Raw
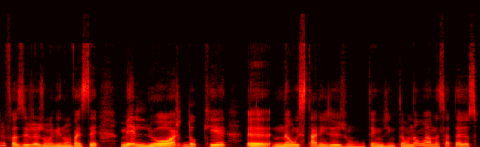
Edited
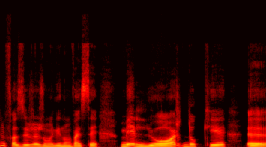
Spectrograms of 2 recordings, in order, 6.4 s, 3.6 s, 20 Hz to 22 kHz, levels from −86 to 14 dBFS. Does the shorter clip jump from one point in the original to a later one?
no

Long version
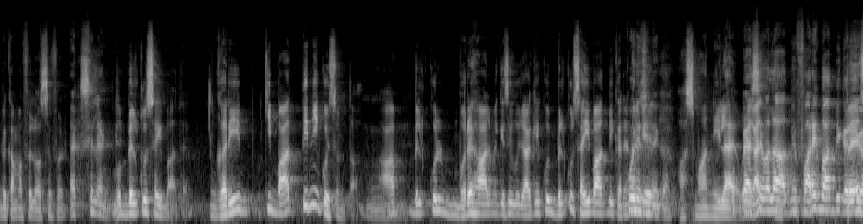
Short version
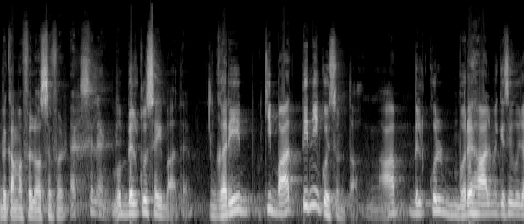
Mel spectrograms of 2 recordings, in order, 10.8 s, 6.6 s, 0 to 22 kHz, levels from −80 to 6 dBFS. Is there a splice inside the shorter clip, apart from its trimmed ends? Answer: no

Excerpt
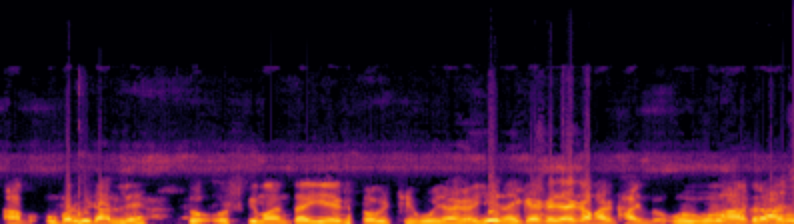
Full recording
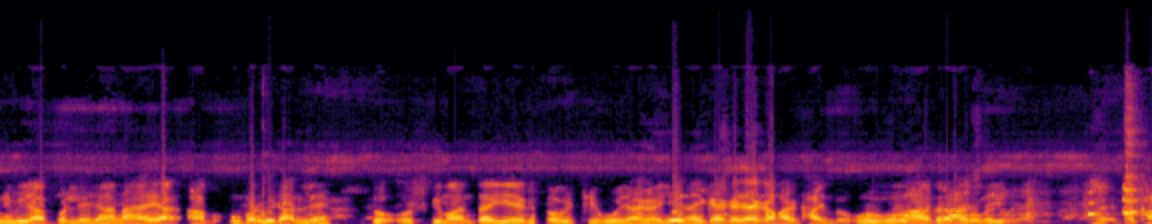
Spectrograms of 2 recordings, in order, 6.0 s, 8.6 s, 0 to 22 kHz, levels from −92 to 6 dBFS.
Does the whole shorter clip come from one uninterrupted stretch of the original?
yes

